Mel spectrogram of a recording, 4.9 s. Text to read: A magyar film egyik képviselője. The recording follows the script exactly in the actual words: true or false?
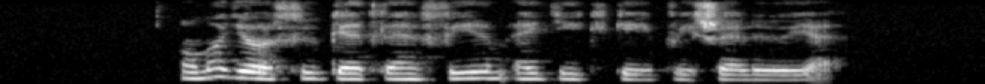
false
